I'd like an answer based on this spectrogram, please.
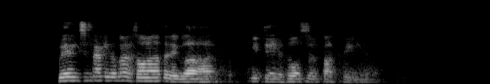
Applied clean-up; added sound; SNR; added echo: neural mask model DeepFilterNet 3.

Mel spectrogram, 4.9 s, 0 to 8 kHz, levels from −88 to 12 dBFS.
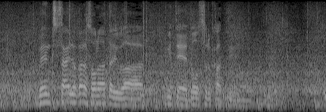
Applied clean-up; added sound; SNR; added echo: none; none; none; none.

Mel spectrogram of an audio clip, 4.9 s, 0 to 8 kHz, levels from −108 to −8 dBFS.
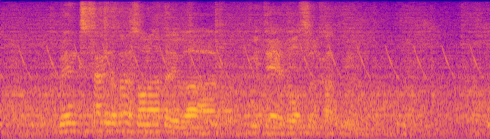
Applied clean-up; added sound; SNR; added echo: none; Alarm; 20 dB; reverberation time 2.5 s.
